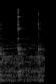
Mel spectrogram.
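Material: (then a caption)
Steel. Two light metallic taps, about 0.2 seconds apart, come from the ends of the connecting rods striking the crosshead support bar of a Stuart triple expansion model steam engine. The crankshaft is being turned slowly with an electric drill, and the rods hit the bar because of a clearance problem. Each tap is sharp and high-pitched, with very little ring.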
